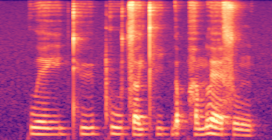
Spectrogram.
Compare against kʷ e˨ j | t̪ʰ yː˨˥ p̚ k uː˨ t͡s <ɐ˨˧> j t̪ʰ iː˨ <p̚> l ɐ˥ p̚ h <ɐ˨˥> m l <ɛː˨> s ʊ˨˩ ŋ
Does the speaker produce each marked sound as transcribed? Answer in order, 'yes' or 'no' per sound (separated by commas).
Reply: yes, no, yes, yes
